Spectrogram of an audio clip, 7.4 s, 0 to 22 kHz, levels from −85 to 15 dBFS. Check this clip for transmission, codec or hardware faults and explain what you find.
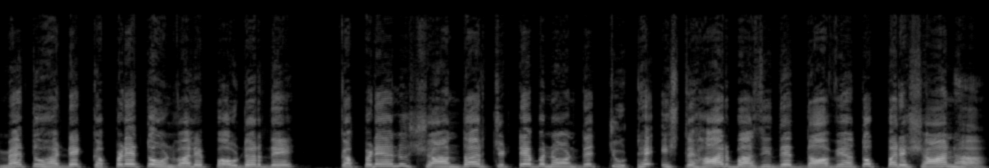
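No faults were detected.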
